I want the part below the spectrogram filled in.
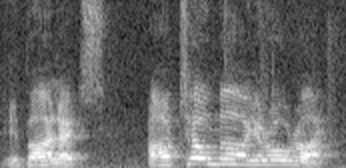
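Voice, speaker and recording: An actor playing a young working-class crime suspect in a radio drama, casual but guarded. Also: male voice, high-pitched, a little slow. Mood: reassuring. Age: young adult.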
